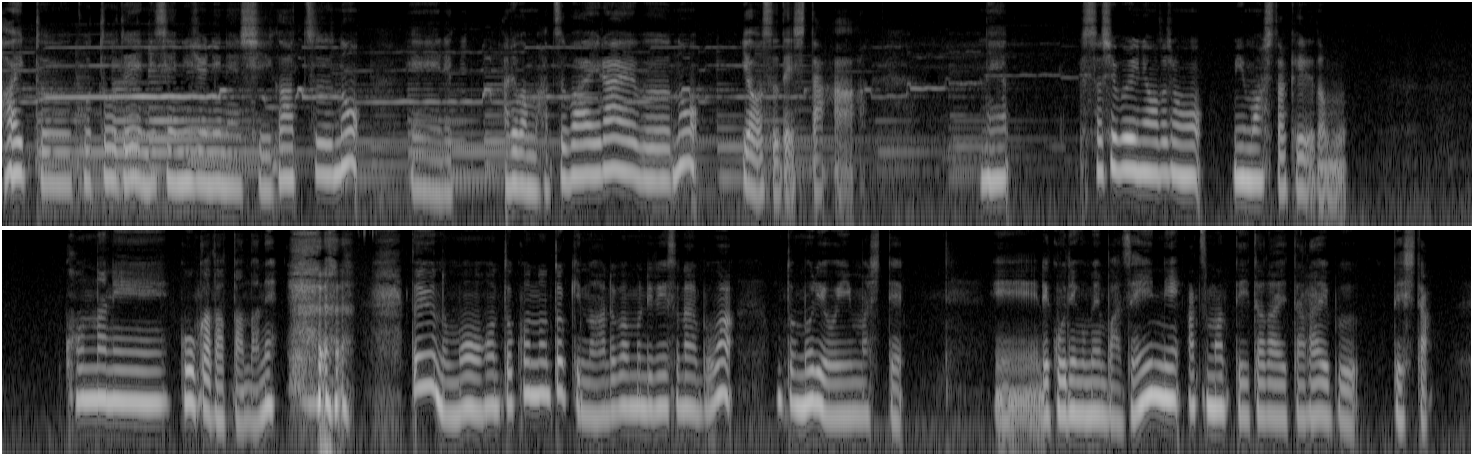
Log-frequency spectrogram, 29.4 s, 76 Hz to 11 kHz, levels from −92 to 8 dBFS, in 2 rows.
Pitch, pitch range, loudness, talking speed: 220 Hz, 190-245 Hz, -32 LUFS, 245 characters per minute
